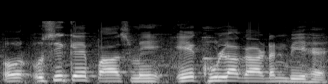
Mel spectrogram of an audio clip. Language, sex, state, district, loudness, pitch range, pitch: Hindi, male, Punjab, Fazilka, -13 LUFS, 145-180 Hz, 150 Hz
